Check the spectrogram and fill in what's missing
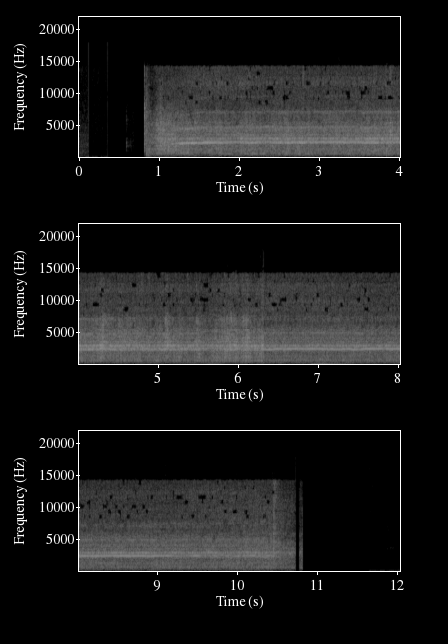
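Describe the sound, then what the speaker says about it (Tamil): A mixer grinder blends papaya juice with ice and sugar. It gives a loud, steady whirring drone for about ten seconds that starts and stops abruptly, with no talking. "இப்போ மூடிட்டு மிக்சியில் அடித்து எடுத்துக்கலாம்"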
